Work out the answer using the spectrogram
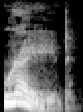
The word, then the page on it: raid: British English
